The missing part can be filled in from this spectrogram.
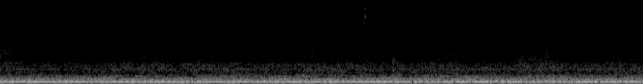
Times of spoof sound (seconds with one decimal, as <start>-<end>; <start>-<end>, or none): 4.9-5.5

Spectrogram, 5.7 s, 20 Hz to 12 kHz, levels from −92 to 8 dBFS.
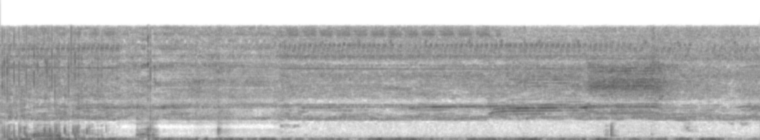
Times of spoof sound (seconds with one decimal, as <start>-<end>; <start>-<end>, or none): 0.9-2.1

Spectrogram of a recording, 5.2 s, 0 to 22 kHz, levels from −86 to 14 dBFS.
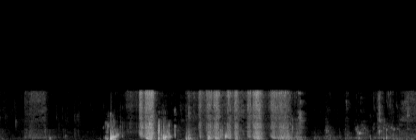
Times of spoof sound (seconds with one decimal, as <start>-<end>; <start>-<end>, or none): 1.7-4.8

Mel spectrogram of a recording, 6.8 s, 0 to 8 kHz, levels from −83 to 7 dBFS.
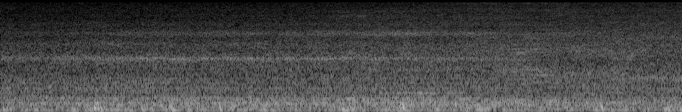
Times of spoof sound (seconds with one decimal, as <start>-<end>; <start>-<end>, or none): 5.1-5.7

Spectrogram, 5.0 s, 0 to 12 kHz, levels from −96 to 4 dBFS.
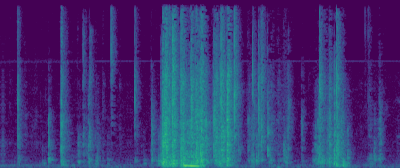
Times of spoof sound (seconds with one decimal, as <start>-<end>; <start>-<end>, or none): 0.0-1.2

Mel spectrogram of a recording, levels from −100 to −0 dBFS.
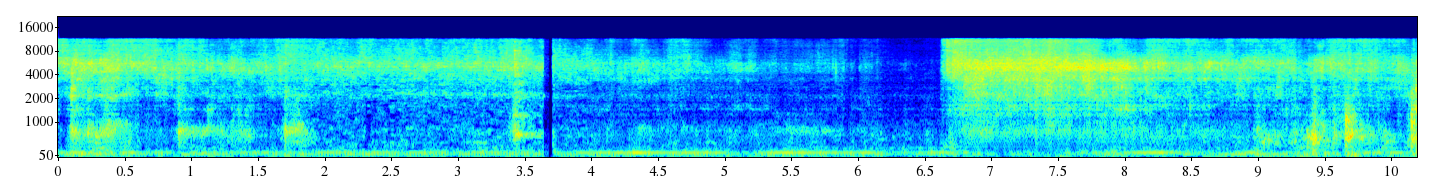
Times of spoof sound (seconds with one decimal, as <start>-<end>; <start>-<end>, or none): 0.0-1.9; 4.0-10.2

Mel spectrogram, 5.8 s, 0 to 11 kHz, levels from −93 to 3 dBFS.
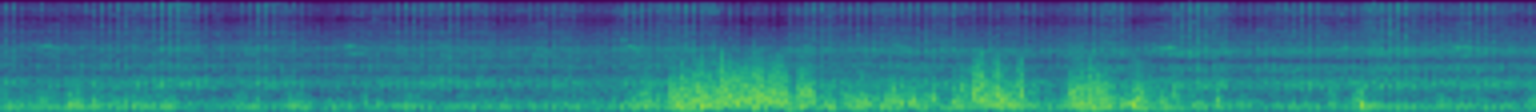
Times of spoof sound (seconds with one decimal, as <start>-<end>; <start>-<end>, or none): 3.0-3.6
